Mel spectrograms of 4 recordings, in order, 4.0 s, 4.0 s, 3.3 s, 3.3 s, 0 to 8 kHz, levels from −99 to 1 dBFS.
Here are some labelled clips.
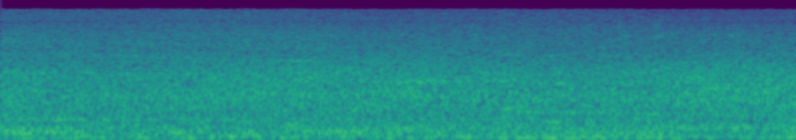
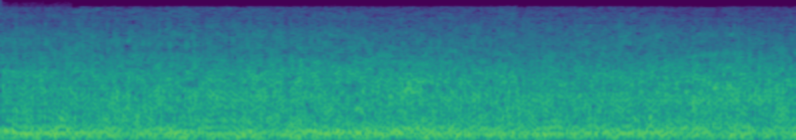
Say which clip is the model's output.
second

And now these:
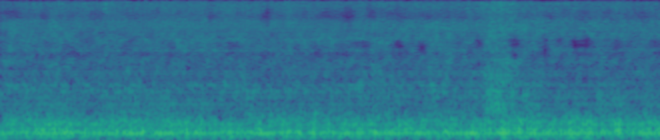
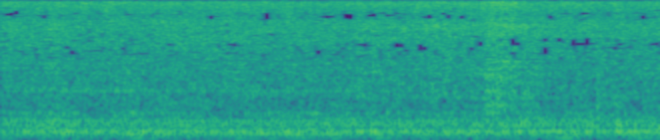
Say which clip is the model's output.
first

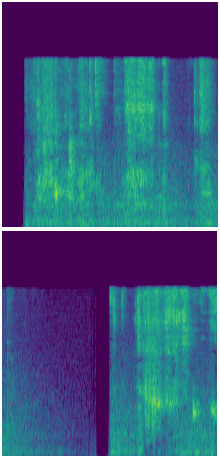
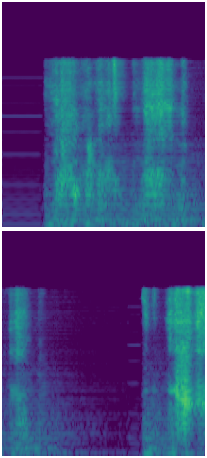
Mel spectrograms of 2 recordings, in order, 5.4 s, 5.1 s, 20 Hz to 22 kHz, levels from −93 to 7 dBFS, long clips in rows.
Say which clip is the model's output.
second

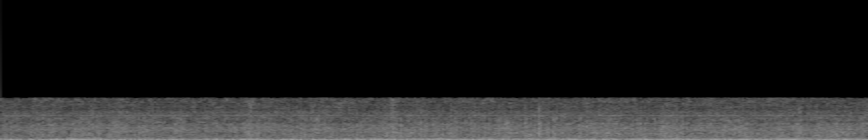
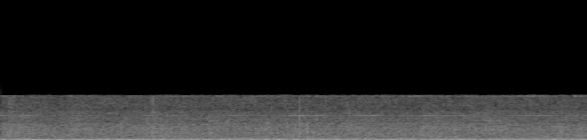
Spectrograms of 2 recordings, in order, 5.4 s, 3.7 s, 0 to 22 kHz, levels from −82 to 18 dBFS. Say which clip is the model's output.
first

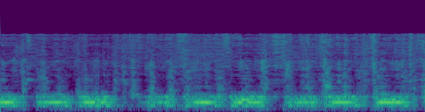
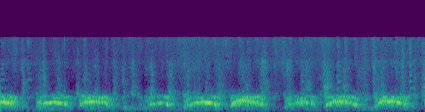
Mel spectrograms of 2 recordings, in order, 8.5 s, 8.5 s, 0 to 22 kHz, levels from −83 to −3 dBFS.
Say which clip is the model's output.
first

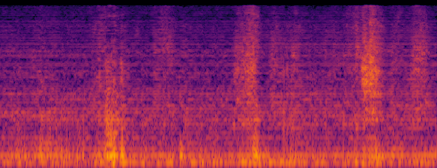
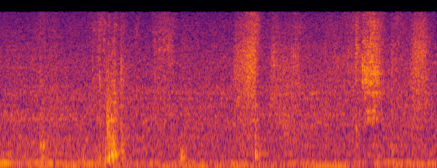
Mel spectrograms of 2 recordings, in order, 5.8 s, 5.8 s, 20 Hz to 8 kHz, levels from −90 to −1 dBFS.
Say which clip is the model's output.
first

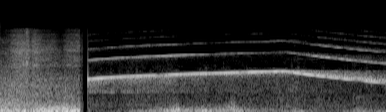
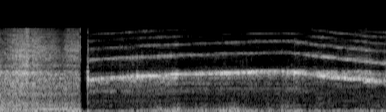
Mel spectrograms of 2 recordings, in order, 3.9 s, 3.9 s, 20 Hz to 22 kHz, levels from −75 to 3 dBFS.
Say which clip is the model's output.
second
